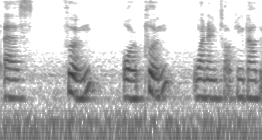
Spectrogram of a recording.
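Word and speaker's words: 分: or 0, we will say pun with P, pun. 0 includes 10, 20, 30. We will say pun. And then if it finishes with 2, 5, 7, or 9, we will say fun or pronounce it as fun.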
